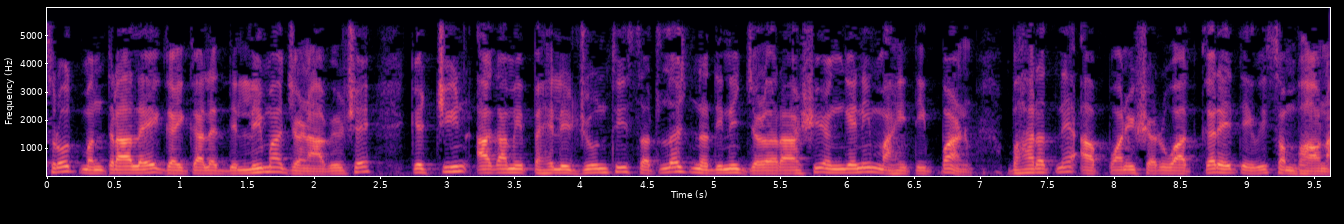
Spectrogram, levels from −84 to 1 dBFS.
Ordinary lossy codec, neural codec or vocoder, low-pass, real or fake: none; none; 5.4 kHz; real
